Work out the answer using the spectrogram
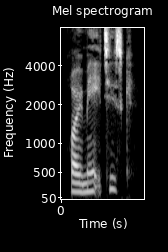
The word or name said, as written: reumatisk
